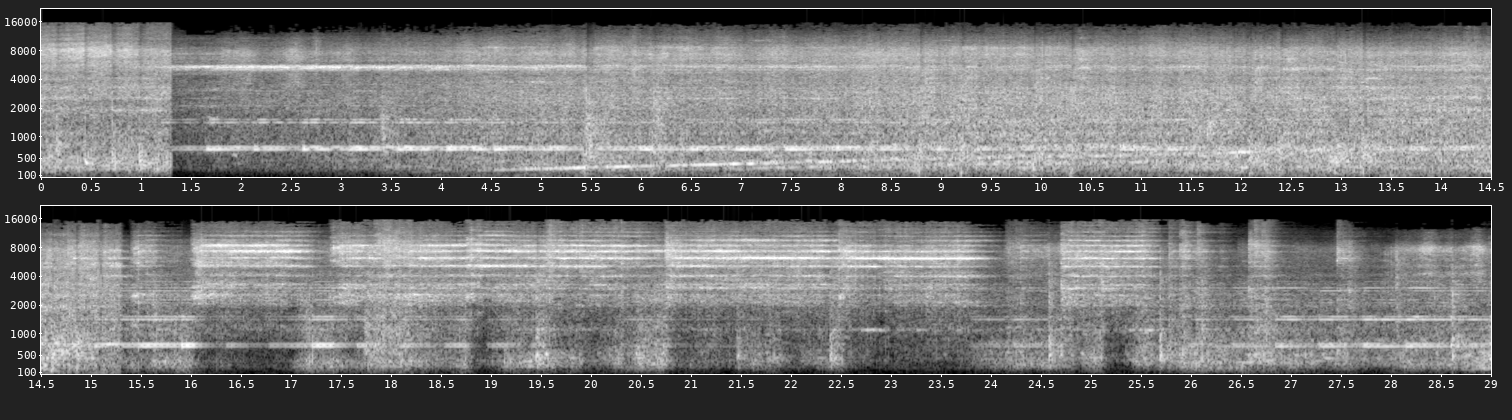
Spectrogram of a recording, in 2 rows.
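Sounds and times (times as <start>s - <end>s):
electric train passing: 0.0s - 29.0s
train wheels squealing: 1.1s - 8.6s, 13.4s - 25.8s.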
